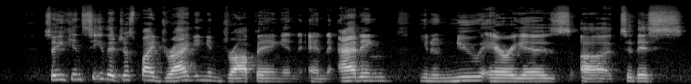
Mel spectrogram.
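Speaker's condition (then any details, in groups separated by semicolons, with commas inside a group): No condition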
